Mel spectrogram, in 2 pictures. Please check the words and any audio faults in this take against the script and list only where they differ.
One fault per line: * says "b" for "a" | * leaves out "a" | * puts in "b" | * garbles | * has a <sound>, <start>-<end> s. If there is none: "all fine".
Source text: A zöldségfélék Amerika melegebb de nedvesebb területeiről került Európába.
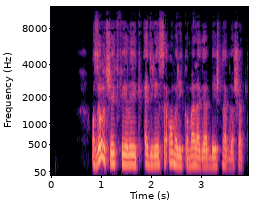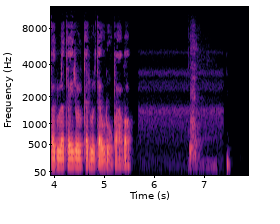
* puts in "egy része"
* says "és" for "de"
* has a bark, 6.7-7.3 s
